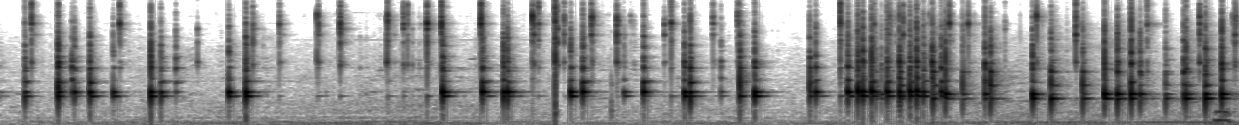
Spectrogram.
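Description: Spinning monkey drum, a Mexican pellet drum, twisted back and forth so the beads on its cords strike the two drumheads in sharp taps with a short pitched ring. The strikes come unevenly, as from a first-time player, thinning out in the middle and bunching into a quick flurry about two thirds of the way through.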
